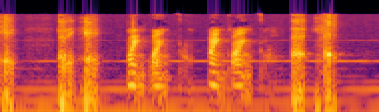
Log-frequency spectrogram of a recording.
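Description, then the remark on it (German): A person imitates a pig, making a series of short, rough grunting and oinking sounds in irregular bursts, fairly loud, with brief pauses between them. “Dabei bist du ja sehr vorsichtig, denn du bist ja ein sehr kluges Schwein. Du grunzt vor dich hin.”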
